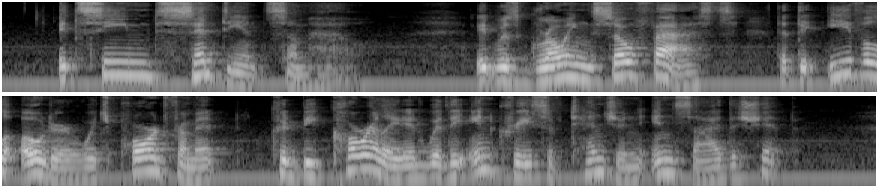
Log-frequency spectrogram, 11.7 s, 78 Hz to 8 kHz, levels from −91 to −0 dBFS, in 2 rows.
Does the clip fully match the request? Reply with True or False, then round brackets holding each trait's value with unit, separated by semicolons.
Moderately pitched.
False (130 Hz)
